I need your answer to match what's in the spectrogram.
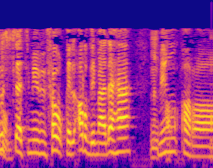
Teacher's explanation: لو أن بدأنا بكلمة اجتثت، يجب عند جميع القراء أن نبدأ بها بالضم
